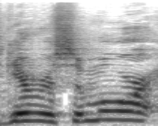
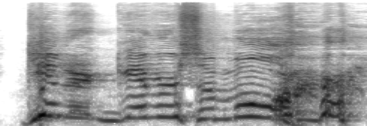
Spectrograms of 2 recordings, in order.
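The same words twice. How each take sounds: First: Said in the usual way. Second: Louder, higher egging-on shout; cheering yell. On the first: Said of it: "And he yells". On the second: Retold or imitated. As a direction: yell it like a rowdy fan egging them on. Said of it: "patriot was like".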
